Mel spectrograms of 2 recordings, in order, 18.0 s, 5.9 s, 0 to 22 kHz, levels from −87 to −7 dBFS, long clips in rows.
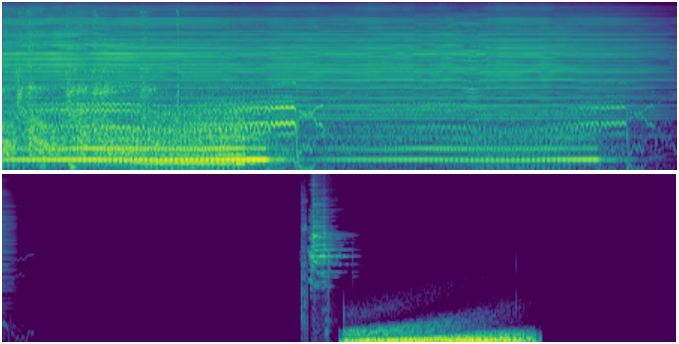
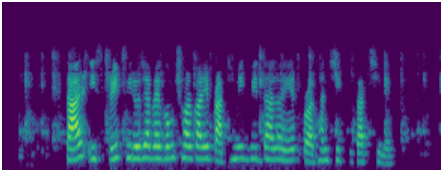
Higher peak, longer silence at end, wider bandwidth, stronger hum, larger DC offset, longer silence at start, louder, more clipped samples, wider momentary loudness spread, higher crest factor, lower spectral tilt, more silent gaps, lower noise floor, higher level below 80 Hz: first, -2 dBFS vs -6 dBFS; first, 1.9 s vs 0.55 s; first, over 20 kHz vs 7.6 kHz; neither; neither; second, 0 s vs 0.25 s; first, -18 LUFS vs -28 LUFS; neither; second, 14 LU vs 22 LU; second, 18 dB vs 24 dB; about the same, -3.5 dB/octave vs -2.5 dB/octave; first, 9.41-12.96 s vs none; first, under -90 dBFS vs -52 dBFS; first, -26 dBFS vs -80 dBFS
